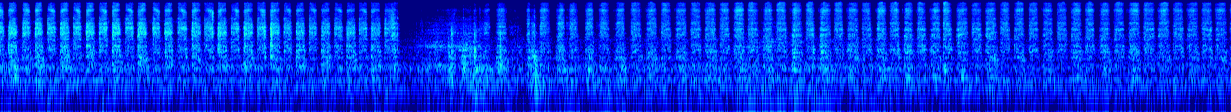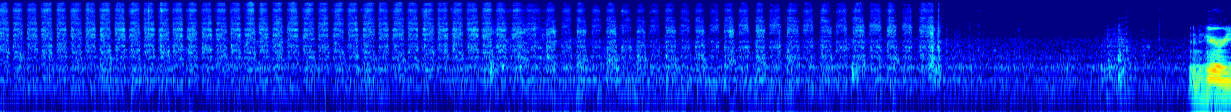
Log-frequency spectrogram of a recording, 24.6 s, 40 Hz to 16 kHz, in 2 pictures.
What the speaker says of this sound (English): I'm going to take some 600 grit sandpaper, just get these deeper scratches out of it.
